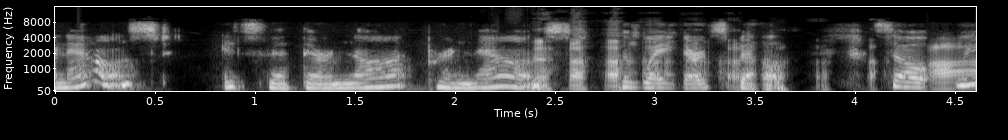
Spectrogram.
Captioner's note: laughter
